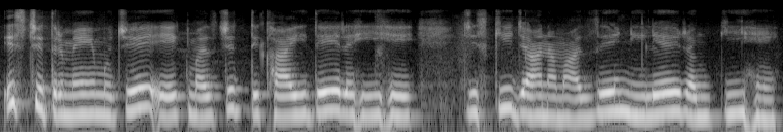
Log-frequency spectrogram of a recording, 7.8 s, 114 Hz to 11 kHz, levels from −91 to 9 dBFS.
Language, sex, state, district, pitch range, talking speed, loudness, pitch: Hindi, female, Madhya Pradesh, Bhopal, 195-225 Hz, 120 wpm, -15 LUFS, 210 Hz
